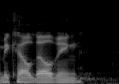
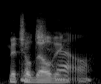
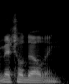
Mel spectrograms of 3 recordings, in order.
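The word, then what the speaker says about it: Michel Delving: English m myel is normally pronounced as modern CH here most probably uh so CH so Mitchell Mitchell delving Mitchell Mitchell delving Mitchell okay I think that's I think that's right Mitchell delving sounds good anyway it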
